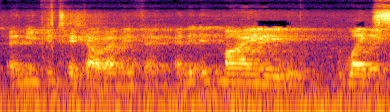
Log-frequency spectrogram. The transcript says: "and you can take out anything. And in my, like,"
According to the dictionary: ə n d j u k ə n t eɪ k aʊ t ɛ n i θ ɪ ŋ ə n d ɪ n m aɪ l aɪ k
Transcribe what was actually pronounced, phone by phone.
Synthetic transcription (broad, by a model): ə n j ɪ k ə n t eɪ k aʊ t ɛ n i θ ɪ ŋ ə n ɪ n m aɪ l aɪ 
